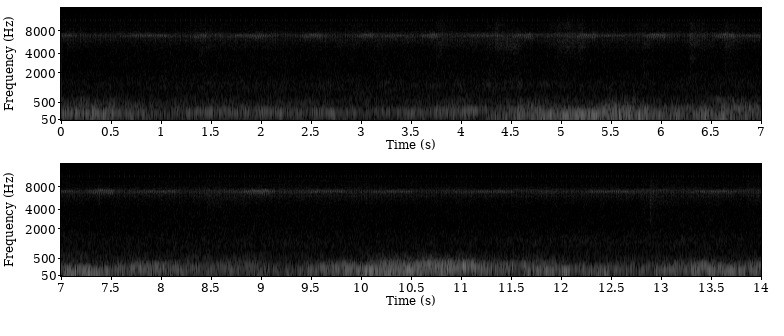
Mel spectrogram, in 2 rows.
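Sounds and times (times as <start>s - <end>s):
insect chirping: 0.2s - 4.2s, 7.3s - 10.4s.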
